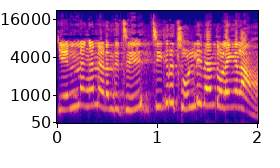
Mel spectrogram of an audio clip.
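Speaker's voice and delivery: can't wait a second longer; high, exasperated urging; impatient alarm. Acted. Impatient, demands the story now.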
